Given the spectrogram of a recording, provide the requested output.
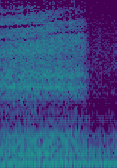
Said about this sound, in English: So let's take a cleansing breath in and exhale. Breathing in, I feel happy. Inhale.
